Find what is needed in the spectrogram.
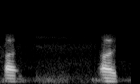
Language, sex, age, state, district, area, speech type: Kannada, male, 30-45, Karnataka, Udupi, rural, conversation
